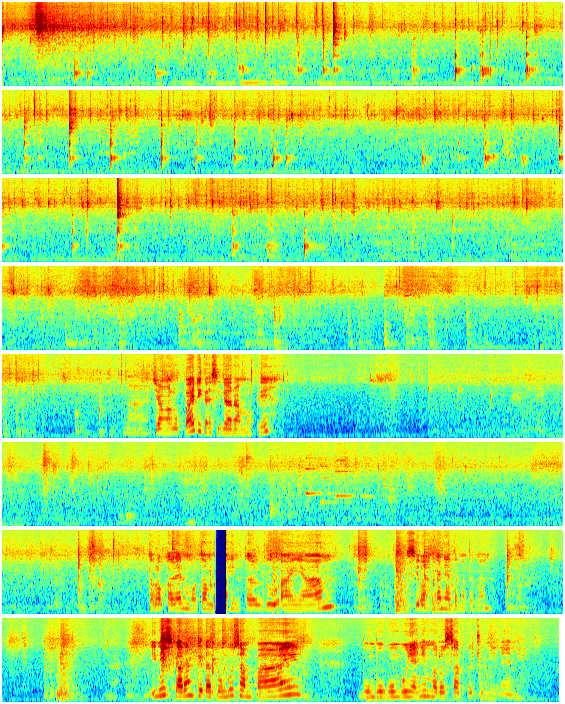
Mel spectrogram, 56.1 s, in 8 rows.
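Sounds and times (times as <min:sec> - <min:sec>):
spatula knocking and scraping wok: 0:00.0 - 0:18.6, 0:21.2 - 0:29.6, 0:42.5 - 0:43.5, 0:44.1 - 0:48.9, 0:49.6 - 0:53.0
curry sizzling in a wok: 0:00.0 - 0:56.0.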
